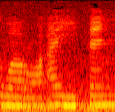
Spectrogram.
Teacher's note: Nun musyaddadah pun kena panjangkan 2 harakat dan lebih sedikit. So bila kita nampak wa ra'aitan, kan, tan, yang tan tu 2 harakat dan lebih sedikit.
